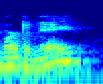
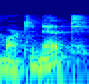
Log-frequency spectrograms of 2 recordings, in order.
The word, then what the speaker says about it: Martinet: was named Martin a and the reason I'm pronouncing it not martinet but Martin a is the person is he was a French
